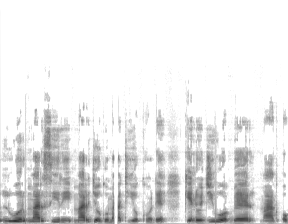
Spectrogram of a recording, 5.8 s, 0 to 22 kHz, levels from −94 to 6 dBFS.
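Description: At 0.50 s the speech drops for about 13 ms into a block of digital silence, and it does the same at 4.31 s. Both are short enough to come across as a tick. The one from 2.27 to 2.36 s runs about 85 ms, which fits a 4096-sample buffer, and it's a proper little hole. Each time the output buffer likely wasn't filled in time, so zeros went out with no fade.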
